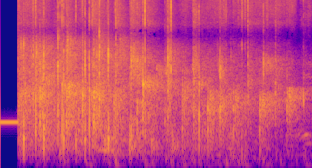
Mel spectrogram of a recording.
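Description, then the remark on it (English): A brief tone blip, then a crowd bursting into steady, dense applause, many hands clapping at once in a loud, even wash that holds for about three seconds. “Let's give a round of applause for me.”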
